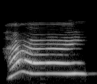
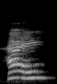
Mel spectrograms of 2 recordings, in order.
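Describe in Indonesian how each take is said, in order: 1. Diucapkan dengan cara senang dan ceria. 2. Diucapkan dengan cara datar, tanpa ekspresi. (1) "kalau kita pakai ekspresi bahagia" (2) "kita ekspresinya datar. Hai, datar saja"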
